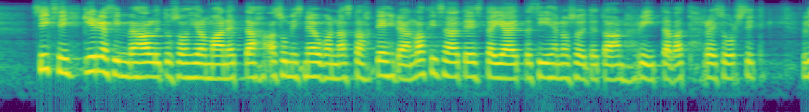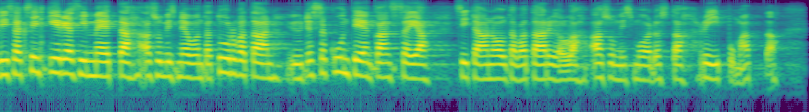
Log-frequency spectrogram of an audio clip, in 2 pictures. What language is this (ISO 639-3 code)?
fin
